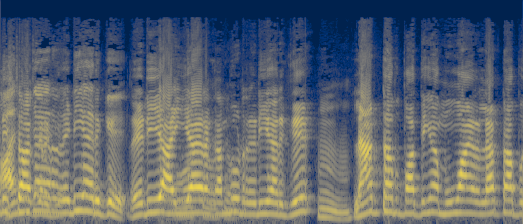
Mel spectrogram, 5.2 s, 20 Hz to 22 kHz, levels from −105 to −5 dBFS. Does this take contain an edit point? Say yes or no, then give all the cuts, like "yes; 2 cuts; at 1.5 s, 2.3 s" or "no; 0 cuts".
no; 0 cuts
